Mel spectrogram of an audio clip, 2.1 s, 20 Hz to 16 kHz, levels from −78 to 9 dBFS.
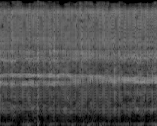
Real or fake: fake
